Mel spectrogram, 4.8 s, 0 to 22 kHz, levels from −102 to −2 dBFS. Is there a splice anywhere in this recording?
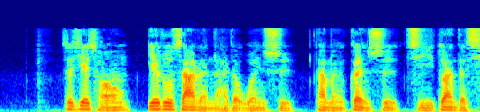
yes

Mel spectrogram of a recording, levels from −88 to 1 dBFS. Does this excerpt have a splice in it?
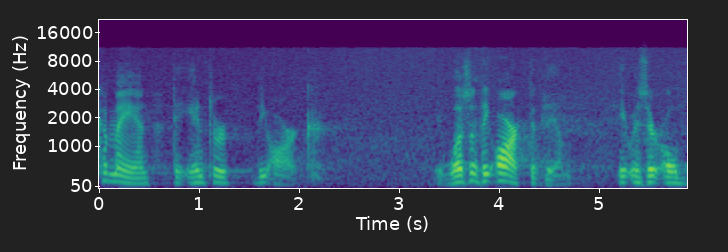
yes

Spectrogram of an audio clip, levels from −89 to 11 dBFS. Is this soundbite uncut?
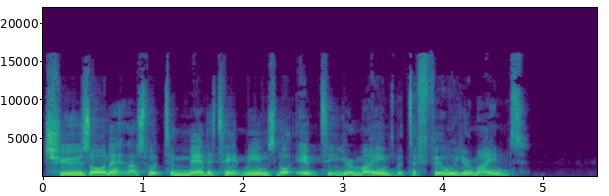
yes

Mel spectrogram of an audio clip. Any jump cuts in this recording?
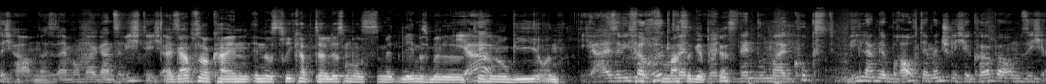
no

